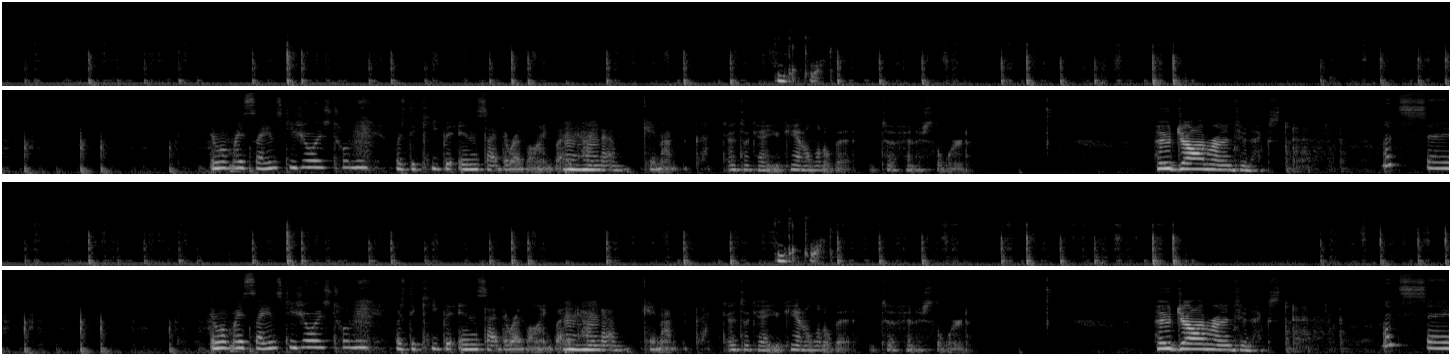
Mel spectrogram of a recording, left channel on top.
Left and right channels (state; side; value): normal; both; correlation 0.89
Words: And kept walking. And what my science teacher always told me was to keep it inside the red line, but it kind of came out of the cut. It's okay. You can a little bit to finish the word. Who'd John run into next? Let's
